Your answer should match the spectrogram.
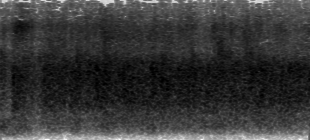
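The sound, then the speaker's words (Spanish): A church audience claps steadily for a few seconds as an applause for the living God, dense overlapping applause at an even, sustained level with no speech over it. “Dele un aplauso al Dios vivo.”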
